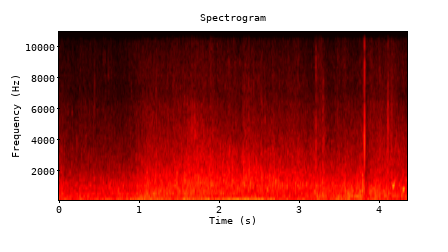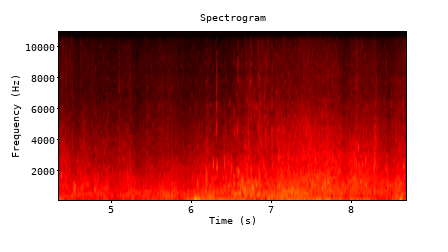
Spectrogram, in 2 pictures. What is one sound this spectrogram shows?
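Shallow water splashes around feet wading.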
